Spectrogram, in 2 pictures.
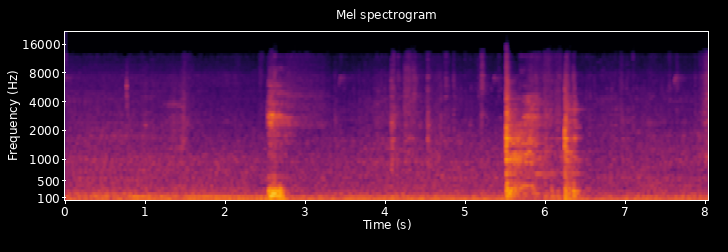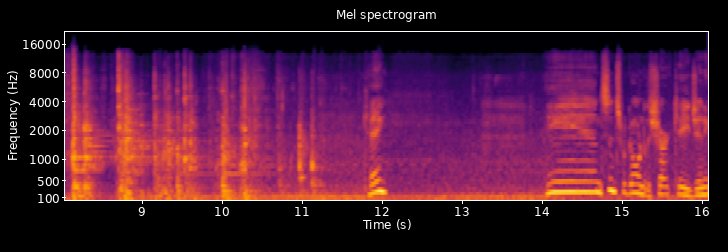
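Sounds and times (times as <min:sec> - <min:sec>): steady low hum: 0:00.0 - 0:16.0
scrap metal clanking: 0:03.9 - 0:12.7.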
